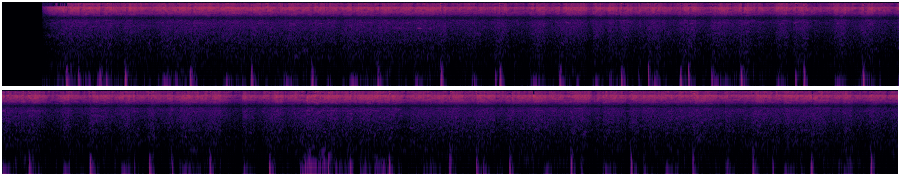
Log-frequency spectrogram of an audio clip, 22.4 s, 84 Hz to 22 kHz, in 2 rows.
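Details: Normal heartbeat: low, regular, strong thumping at about 80 beats a minute, slower than the person's usual recordings but still pounding.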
